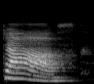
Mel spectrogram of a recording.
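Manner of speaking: "Task" with a long ah; prolonged ah. Shown as a demonstration. Teacher giving an example word, prolonged ah. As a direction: stretch the vowel in "Task". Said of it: "you have to prolong it".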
